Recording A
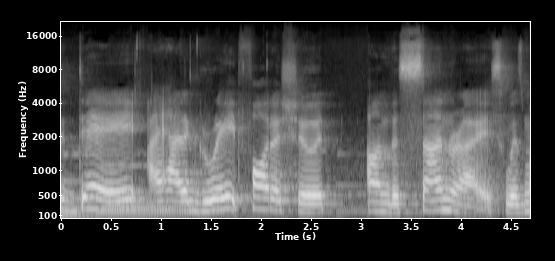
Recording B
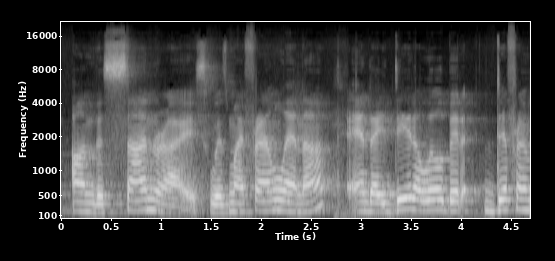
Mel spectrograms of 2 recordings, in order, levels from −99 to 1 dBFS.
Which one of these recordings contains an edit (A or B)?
B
